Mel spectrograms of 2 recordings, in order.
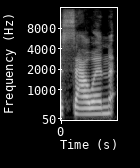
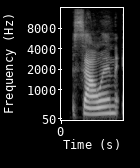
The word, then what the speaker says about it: Samhain: Now, Samhain is spelled Samhain, and the M and the H produce that W.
